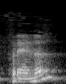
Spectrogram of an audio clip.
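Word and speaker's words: Fresnel: क्या है, फ्रेनल diffraction, S silent है यहां पर।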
